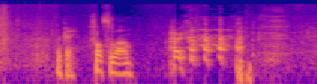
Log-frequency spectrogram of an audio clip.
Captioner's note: laughs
